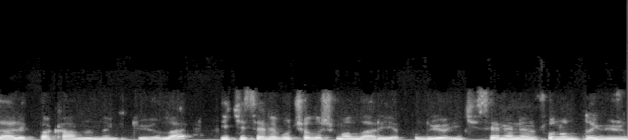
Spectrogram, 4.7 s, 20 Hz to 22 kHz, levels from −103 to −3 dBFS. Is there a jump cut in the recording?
yes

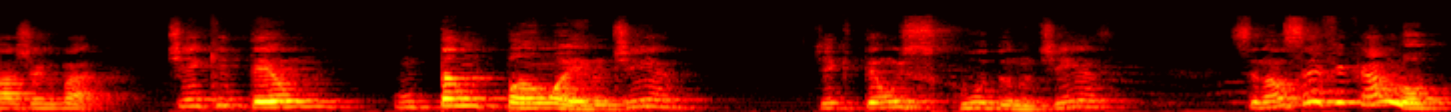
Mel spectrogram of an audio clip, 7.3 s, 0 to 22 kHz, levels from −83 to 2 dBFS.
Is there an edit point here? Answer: no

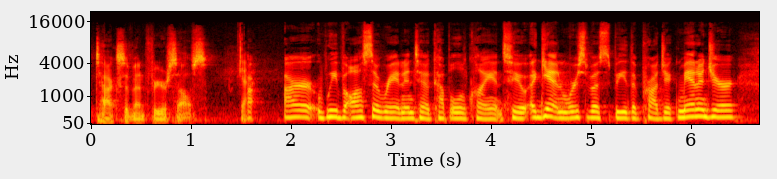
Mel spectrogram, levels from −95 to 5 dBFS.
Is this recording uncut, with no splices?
yes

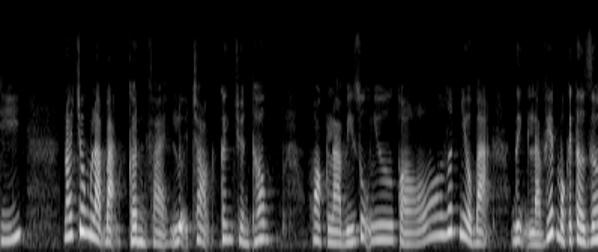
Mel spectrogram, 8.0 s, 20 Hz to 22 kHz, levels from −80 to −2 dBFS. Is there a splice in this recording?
yes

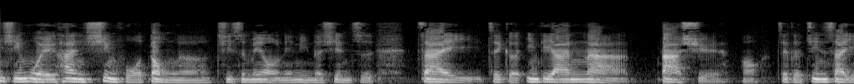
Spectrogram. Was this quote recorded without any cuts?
yes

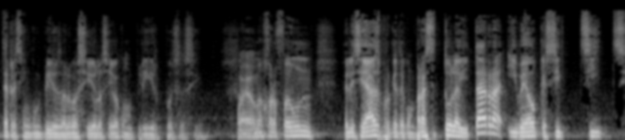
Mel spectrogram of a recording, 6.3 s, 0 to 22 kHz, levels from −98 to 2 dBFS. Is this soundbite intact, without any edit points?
no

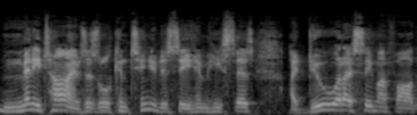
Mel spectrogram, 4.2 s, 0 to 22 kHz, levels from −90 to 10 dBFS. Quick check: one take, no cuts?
yes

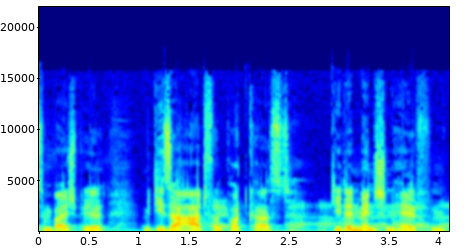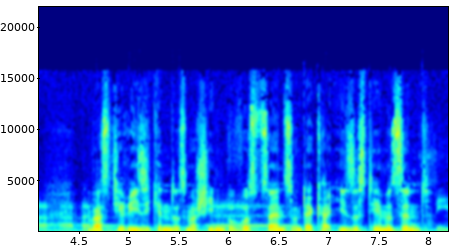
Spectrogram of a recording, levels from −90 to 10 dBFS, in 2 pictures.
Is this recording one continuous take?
no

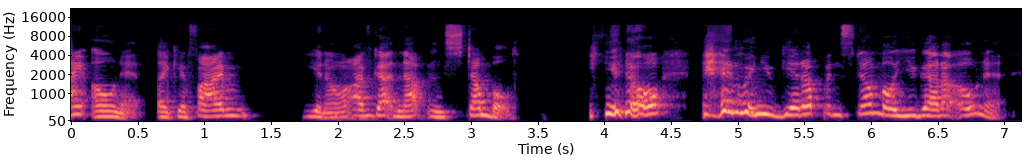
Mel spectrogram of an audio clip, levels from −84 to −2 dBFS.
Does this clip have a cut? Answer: no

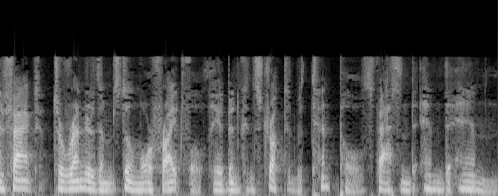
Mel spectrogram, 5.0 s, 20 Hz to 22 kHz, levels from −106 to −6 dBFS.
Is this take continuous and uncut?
yes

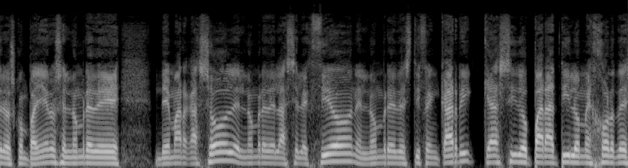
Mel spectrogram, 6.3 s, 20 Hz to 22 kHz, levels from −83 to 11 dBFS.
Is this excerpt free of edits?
yes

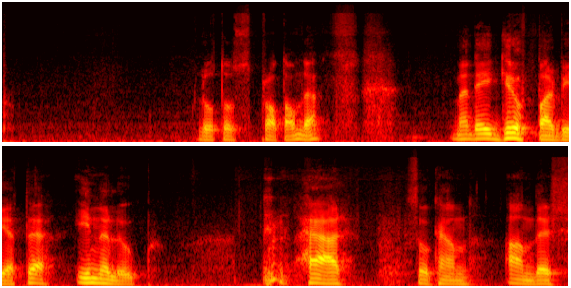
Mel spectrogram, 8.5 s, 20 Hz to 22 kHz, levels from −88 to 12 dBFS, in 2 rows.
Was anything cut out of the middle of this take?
yes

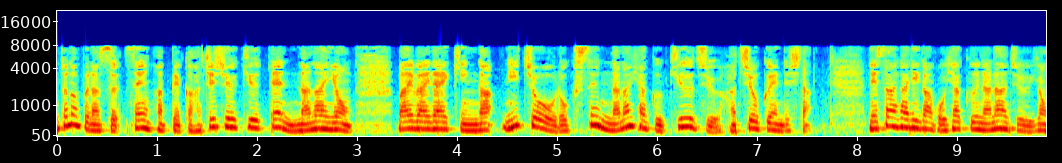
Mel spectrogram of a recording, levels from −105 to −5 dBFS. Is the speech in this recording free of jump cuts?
no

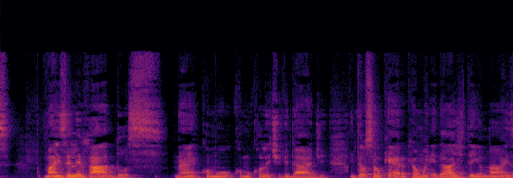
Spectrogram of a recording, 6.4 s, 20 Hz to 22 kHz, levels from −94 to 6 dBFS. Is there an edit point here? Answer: yes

